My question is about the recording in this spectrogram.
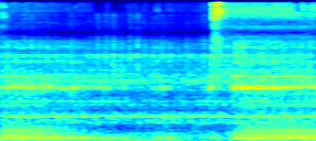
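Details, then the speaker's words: Refrigeration/AC vacuum pump running: steady drone with fixed tone, briefly dips about a second in, then returns fuller as the valve is opened and it starts drawing gas or moisture; normal operation. "So ನಾವು ಈ wall open ಮಾಡಿದರೆ ಏನಾಗುತ್ತೆ ಅಂತ ಹೇಳಿದರೆ, ನಮ್ಮ ಈಗ sound change ಆಯಿತು ನೋಡಿ. ಈಗ ಸಿಸ್ಟಮ್ ಒಳ್ಳಿರುವ ಗ್ಯಾಸನ್ನು ಅಥವಾ ಮಾಯ್ಶ್ಚರನ್ನು ಎಳಿಲಿಕ್ಕೆ ಸ್ಟಾರ್ಟ್ ಮಾಡೋದು."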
